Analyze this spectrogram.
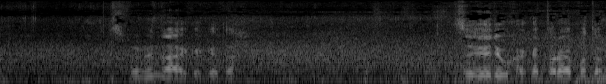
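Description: A young man talks close to the microphone, outdoors in light wind.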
